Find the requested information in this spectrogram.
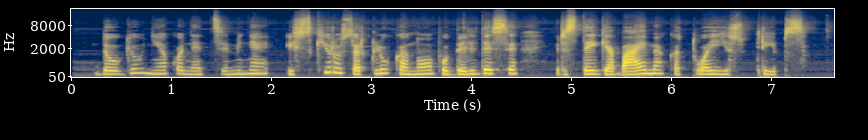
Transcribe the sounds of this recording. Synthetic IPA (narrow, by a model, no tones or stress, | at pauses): d̪ɒʊɡʲɛʊnʲiɛkoːnʲɛɐt̪ʲsʲɪmʲɪnʲeː | ɪʃsʲkʲiːɾʊsɐɾklʲuːkɐnoːpubʲɪlʲd̪ʲeːsʲɪ | ɪɾsʲt̪ɐɪɡʲɛbɐˑɪmʲɛkɐt̪ːuɔjiːsʊ̥t̪ʲɾʲiːps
